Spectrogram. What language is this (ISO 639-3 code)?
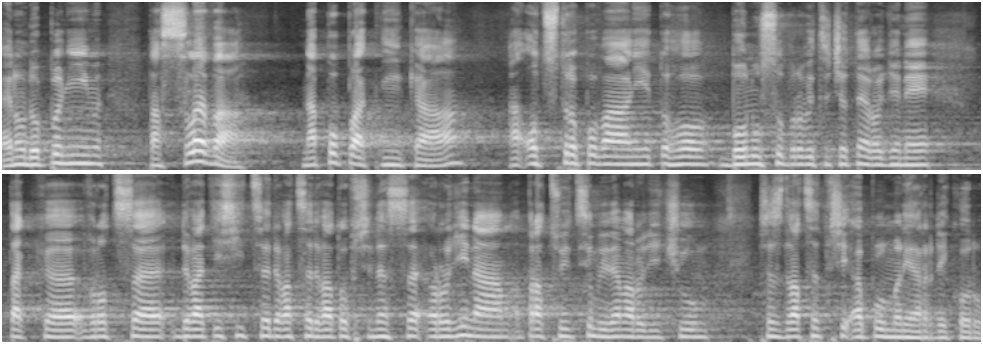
ces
